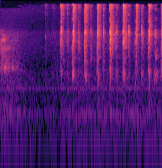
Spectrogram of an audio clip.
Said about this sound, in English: I rub my nails together like that all the time. Yeah. Um, I do do it when I have acrylics a lot. I can't stop. I like the sound of it.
